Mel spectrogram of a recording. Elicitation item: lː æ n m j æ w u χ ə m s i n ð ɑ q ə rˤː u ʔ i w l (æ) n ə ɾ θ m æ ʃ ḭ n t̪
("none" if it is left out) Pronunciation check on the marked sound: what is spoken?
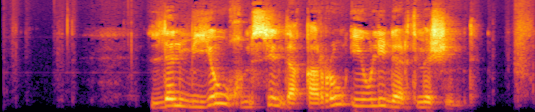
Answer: i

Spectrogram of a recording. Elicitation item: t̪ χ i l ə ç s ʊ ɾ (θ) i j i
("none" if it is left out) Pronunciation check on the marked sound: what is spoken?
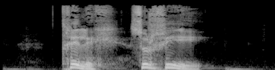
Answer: f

